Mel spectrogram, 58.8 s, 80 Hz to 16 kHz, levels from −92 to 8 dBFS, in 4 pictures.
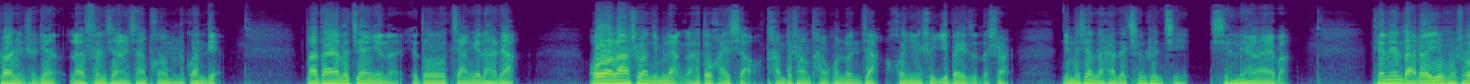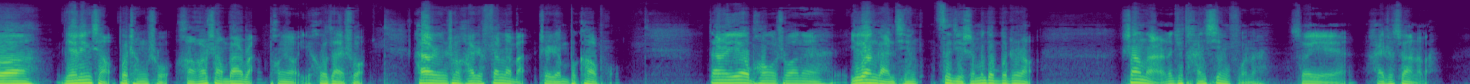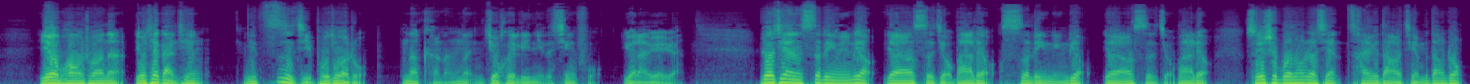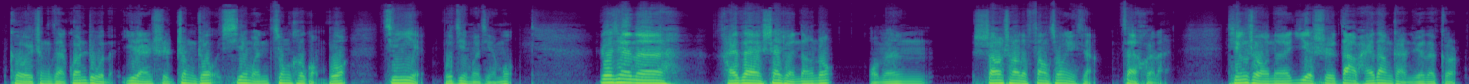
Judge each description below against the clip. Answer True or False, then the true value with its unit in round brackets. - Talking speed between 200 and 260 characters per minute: False (275 characters per minute)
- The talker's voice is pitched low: True (110 Hz)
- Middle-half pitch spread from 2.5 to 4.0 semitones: True (3.7 semitones)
